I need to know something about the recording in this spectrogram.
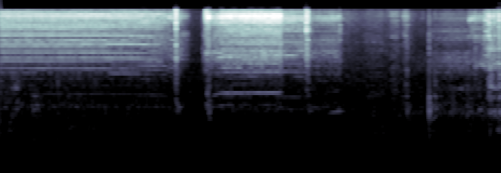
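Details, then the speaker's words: Bose Wave II multi-disc CD changer: quick clicks and a brief whirring motor, then more clicks with stops as it hunts but never settles. Loading fault. "Yeah, that's right, it's not actually picking up the disc."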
